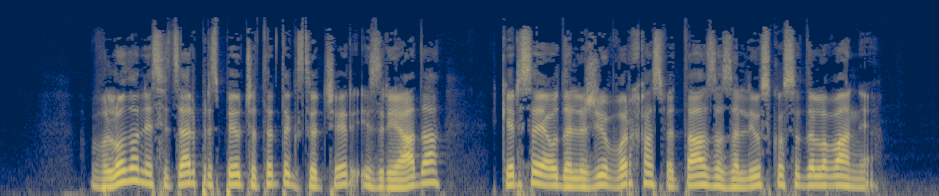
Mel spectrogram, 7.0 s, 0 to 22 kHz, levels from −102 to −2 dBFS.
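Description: Two short holes cut into the speech, the first from 2.27 to 2.29 s just after "sicer prispel v četrtek" and the second from 4.79 to 4.81 s. Each is a clean 20 ms dropout of silence, and they fall 2.5 s apart. This is a gap between chunks. The audio was carried in 2.5 s blocks, and silence was left at each join. No speech is lost, but the flow is briefly broken at every boundary.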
